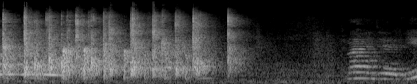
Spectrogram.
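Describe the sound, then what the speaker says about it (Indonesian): Pupils in a classroom during a micro-teaching lesson clap in a quick burst of sharp, close claps for about two seconds. The clapping fades and a voice then speaks. "Kasih tepuk tangan."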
